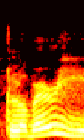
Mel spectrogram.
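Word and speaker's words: Cloveree: Clovery, así se pronuncia.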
